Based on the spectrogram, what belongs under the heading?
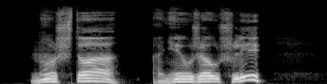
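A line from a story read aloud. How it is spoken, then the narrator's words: Distant grumbling old man. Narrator (Russian): ворчание дедушки откуда-то из-за стеллажей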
